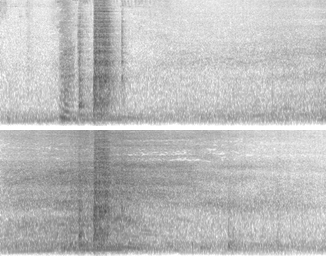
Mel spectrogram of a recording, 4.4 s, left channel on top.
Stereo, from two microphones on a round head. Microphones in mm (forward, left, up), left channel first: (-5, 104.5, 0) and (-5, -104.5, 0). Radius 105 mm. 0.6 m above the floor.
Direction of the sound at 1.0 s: 5° right (ahead or behind).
